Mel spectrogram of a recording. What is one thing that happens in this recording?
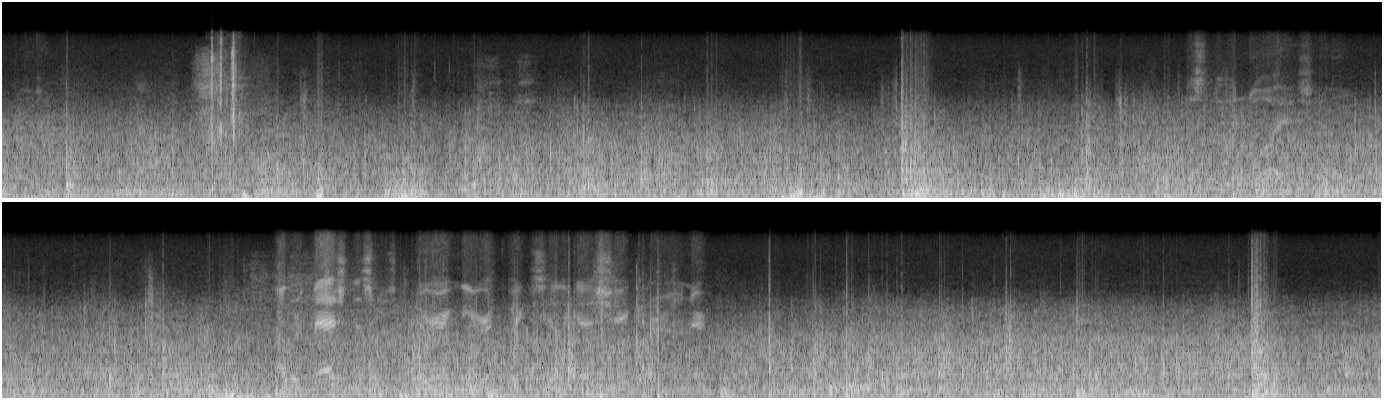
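Stones clatter and crack as they tumble.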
